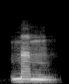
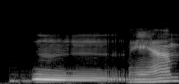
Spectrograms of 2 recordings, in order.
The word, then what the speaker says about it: ma'am: ¿Cómo se pronuncia lo de ma y am? Mam. ¿Así, mam? Mam. Es como... Excuse me, mam. Ajá, mam. Es como si fuera... Ma'am. Es una or forma ma'am, cortés.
